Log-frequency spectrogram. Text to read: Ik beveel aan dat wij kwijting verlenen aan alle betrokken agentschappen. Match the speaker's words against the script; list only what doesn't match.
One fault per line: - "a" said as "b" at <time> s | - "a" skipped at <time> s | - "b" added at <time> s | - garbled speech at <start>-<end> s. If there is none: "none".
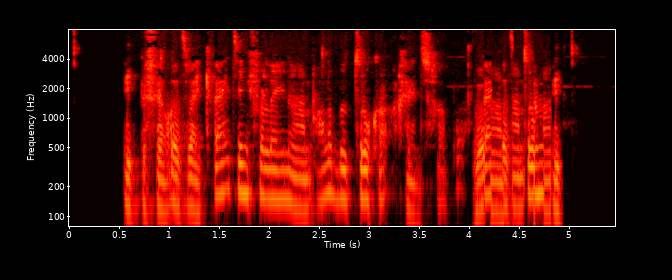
- "aan" skipped at 1.0 s
- garbled speech at 4.0-4.9 s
